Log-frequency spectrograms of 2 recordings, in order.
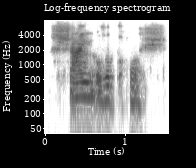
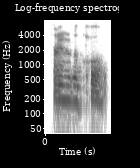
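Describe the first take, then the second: First: "sine" as "shine" and "cos" as "cosh", slowly; slow, deliberate sh in both "sine" and "cos"; shine over cosh. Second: Said in the usual way. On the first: Shown as a demonstration. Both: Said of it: "which we pronounce as shine x".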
